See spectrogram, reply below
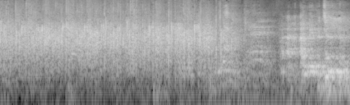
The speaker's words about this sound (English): Oh, somebody clap your hands to the Lord.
